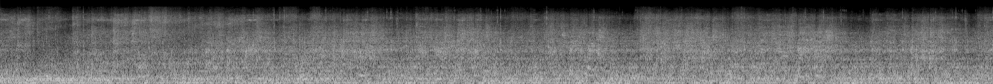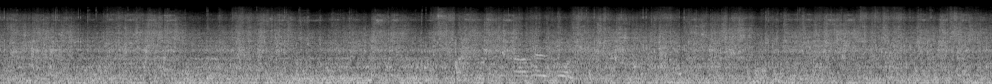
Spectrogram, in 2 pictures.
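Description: A train rumbles and rattles steadily along the tracks, heard from inside a carriage.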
